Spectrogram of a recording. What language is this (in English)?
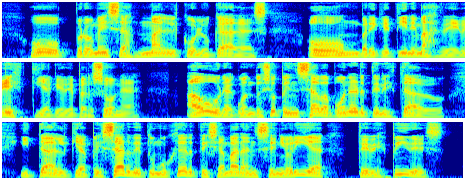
Spanish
